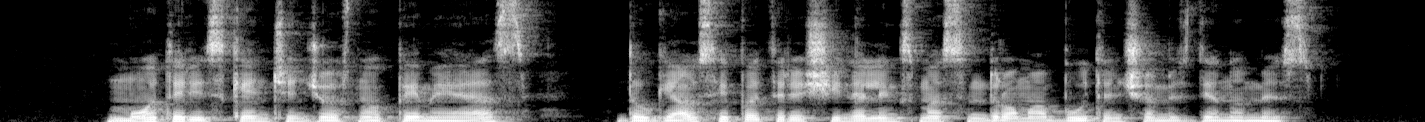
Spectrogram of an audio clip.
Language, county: Lithuanian, Marijampolė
